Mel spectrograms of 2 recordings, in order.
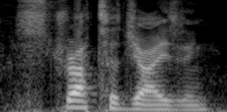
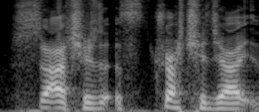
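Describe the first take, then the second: First: "Strategizing" sounded out carefully, syllable by syllable; low, deliberate "Strategizing", completed without a slip; saying it slowly. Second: Botched, cut-short attempts at "Strategi-"; tripping over a word. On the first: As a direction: take your time over each syllable of "Strategizing". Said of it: "I need to say it slowly". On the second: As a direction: stumble on "Strategi-", breaking off before the end. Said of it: "I can't say that word". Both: Real, not acted.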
